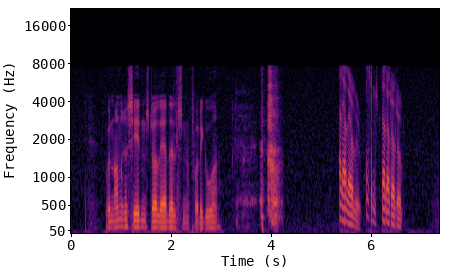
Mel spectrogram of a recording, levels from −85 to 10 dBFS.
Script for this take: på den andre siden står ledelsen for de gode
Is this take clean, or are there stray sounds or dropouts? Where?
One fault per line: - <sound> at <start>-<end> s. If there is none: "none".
- sneeze at 3.2-4.3 s
- chirp at 5.4-6.7 s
